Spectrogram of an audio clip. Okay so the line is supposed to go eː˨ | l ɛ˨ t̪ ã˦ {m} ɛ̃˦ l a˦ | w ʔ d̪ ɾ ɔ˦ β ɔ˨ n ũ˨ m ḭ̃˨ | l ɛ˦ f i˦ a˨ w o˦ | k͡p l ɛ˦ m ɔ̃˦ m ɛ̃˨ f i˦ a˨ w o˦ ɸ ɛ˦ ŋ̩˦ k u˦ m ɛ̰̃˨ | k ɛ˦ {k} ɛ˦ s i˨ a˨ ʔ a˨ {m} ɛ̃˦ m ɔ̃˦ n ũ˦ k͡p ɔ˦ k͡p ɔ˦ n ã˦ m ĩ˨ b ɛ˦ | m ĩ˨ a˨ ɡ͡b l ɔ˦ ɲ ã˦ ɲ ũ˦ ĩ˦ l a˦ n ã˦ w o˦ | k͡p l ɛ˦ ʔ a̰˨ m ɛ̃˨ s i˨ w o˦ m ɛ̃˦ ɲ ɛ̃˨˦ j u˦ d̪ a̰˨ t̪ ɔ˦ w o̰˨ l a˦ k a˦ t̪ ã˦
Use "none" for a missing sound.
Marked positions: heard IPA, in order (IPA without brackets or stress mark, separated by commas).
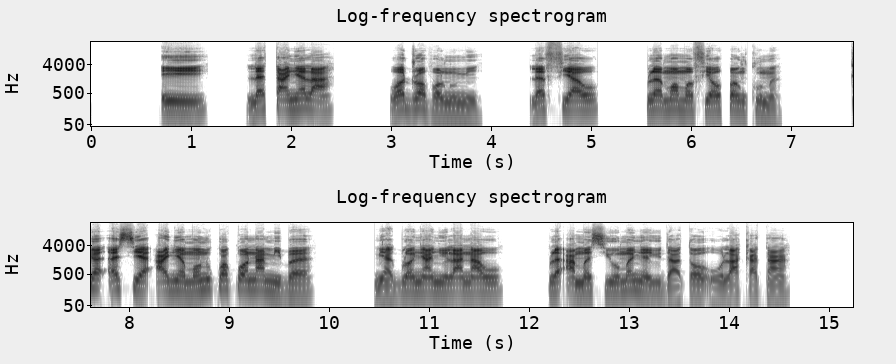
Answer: ɲ, ʔ, ɲ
